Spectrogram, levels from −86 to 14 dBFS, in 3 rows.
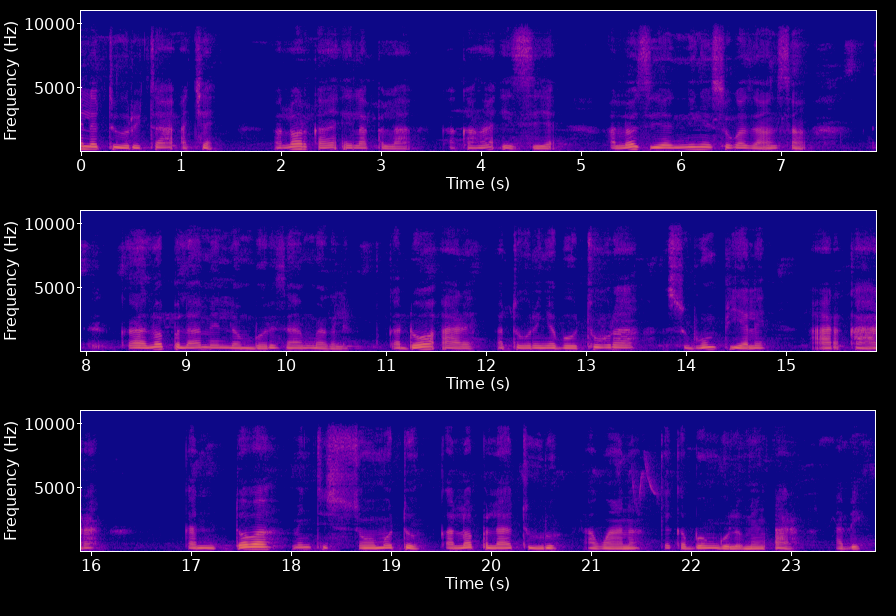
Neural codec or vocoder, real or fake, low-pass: none; real; 9.9 kHz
